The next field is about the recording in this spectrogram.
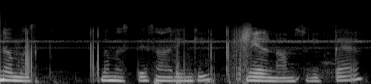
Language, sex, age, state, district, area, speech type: Dogri, female, 30-45, Jammu and Kashmir, Reasi, rural, spontaneous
